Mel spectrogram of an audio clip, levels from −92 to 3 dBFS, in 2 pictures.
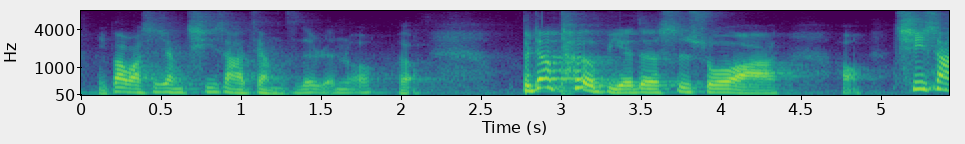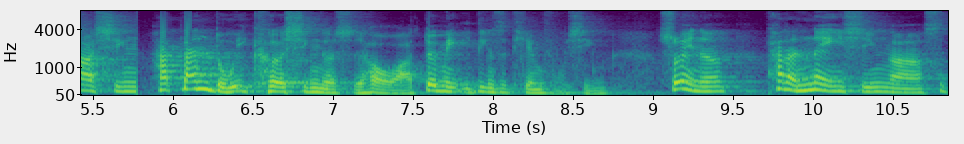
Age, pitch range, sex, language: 30-49, 115-180 Hz, male, Chinese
